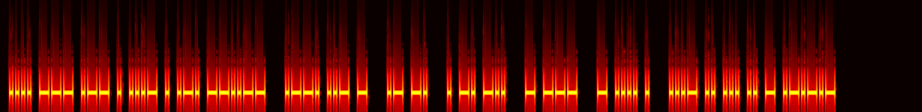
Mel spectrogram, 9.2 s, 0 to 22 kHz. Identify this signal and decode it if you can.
Morse code, heard as a keyed tone, about 40 wpm, 700 Hz. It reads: HOWEVER, PUT AN END TO THE VISIT.
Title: Sentences from Top 1200 Words 40wpm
